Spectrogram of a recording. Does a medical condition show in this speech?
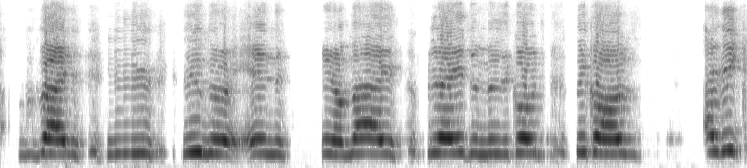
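Yes: cerebral palsy.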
